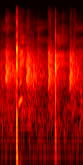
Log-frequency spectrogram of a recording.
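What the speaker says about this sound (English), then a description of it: "I need to clap you" A few sharp, close hand claps ring out at an irregular pace during a health ministry physical activity launch, with speech running between them.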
